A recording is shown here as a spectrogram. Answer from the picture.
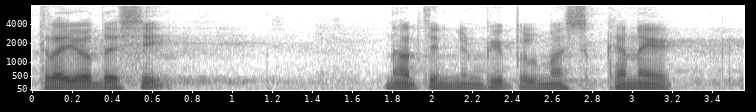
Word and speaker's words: Trayodashi: It is Dhanavantari's Trayodashi. North Indian people must connect, don't go on clipping away one syllable and come Dhanavantari becomes Dhan, Trayodashi becomes Tera. Don't keep clipping it away So, here we are.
